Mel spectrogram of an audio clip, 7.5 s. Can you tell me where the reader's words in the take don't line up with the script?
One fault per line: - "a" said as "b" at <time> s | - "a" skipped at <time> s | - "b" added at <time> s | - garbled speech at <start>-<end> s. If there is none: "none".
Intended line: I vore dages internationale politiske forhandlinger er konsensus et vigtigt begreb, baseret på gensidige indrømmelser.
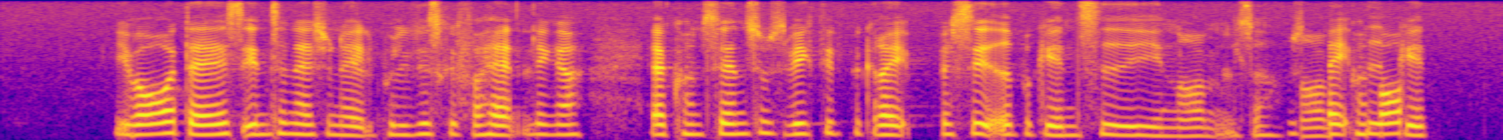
- "et" skipped at 3.9 s
- garbled speech at 6.4-7.1 s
